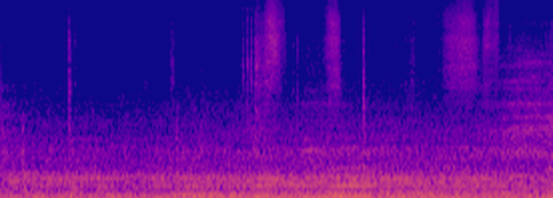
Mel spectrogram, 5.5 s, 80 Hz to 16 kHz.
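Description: A 2021 Dodge Durango GT Blacktop Edition cruising in normal mode, a steady low engine and road rumble from inside the cabin with faint intermittent clicks and swishes over the drone.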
